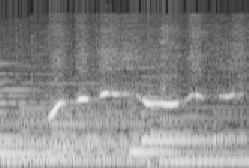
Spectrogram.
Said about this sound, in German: Der war falsch gepfiffen, aber.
